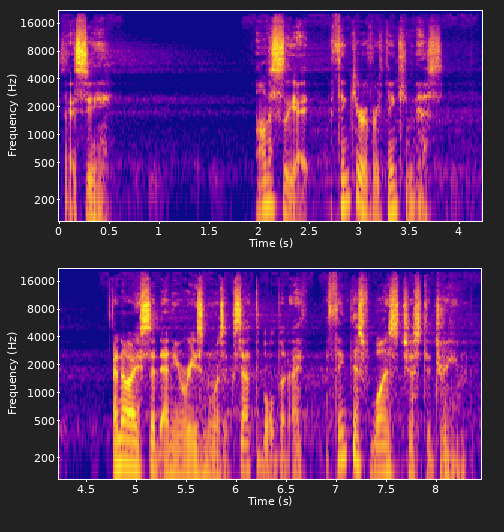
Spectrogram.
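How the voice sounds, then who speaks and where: A man playing an ancient sealed villain in an ASMR roleplay, speaking hesitantly and courteously in gentle, secretive persuasion with a gravelly voice. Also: medium pitch, big pitch swings, moderate pace, pauses often. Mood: persuasive, resigned.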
